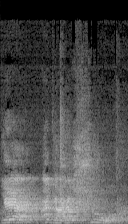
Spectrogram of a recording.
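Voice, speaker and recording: A man playing a hapless, wry tough guy in a detective radio play, speaking in a halting way. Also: very high voice, steady tone, sharp tone, exaggerated voice. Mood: exasperated. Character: hapless, wry hardboiled private-eye type named Nick. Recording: echoey hall, distant mic, faint noise.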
